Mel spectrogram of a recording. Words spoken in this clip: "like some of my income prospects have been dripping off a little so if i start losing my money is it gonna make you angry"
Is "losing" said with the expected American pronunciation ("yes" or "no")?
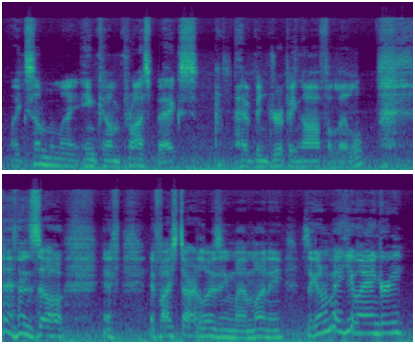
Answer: yes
